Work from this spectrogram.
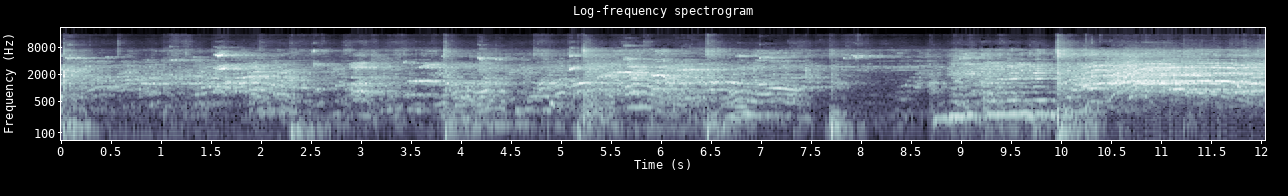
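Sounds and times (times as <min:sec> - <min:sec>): volleyball thuds: 0:05.1 - 0:05.5
people shouting: 0:10.0 - 0:12.0.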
